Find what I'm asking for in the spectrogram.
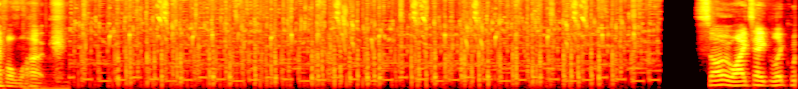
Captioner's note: fast rewind noises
